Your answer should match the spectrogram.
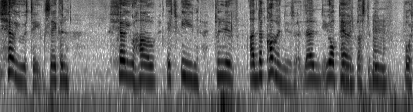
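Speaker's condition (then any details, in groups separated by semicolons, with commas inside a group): Cerebral palsy, mild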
